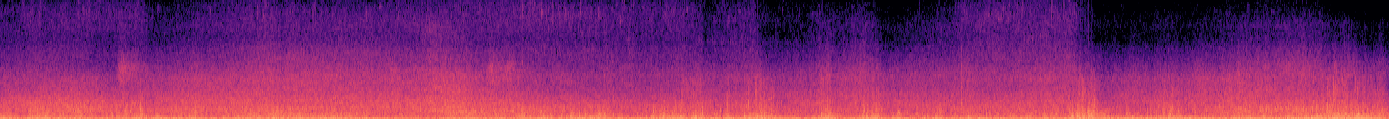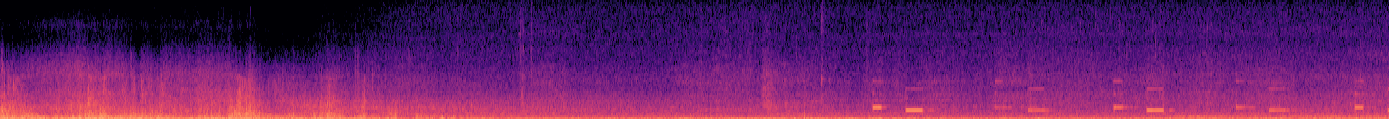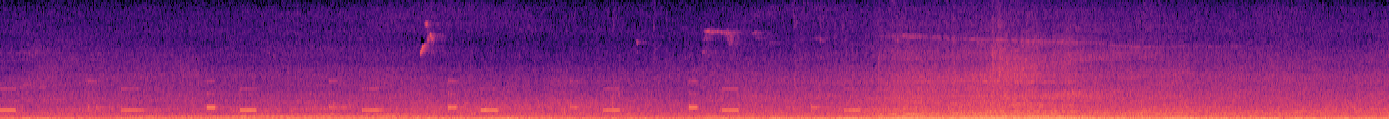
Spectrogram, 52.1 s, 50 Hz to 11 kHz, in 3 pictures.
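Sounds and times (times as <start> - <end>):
road traffic rumble: 0.0 - 52.0
vehicle passing close: 24.2 - 52.0
two-tone electronic beeper: 28.3 - 29.1, 29.8 - 30.6, 31.3 - 32.1, 32.8 - 33.6, 34.3 - 35.0, 35.8 - 36.7, 37.3 - 38.1, 38.8 - 41.1, 41.8 - 42.6, 43.3 - 44.1, 44.8 - 45.6.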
